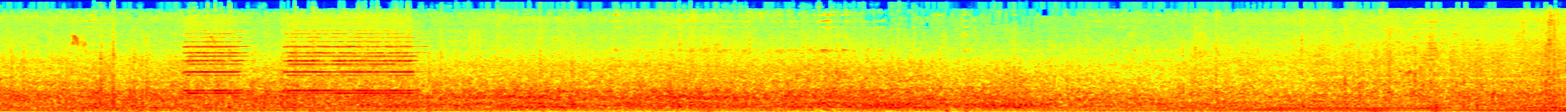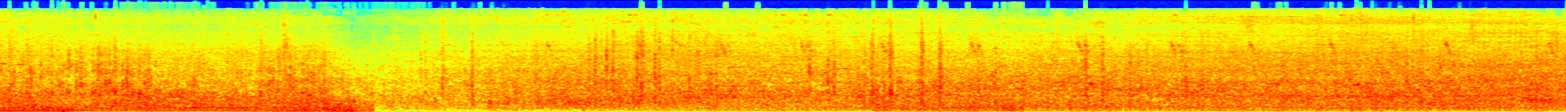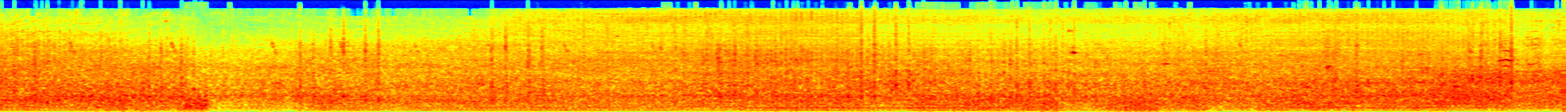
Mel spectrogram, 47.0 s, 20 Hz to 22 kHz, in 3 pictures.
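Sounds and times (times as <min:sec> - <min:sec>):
low engine hum: 0:00.0 - 0:20.6
wheels rumbling on rail: 0:00.0 - 0:46.9.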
